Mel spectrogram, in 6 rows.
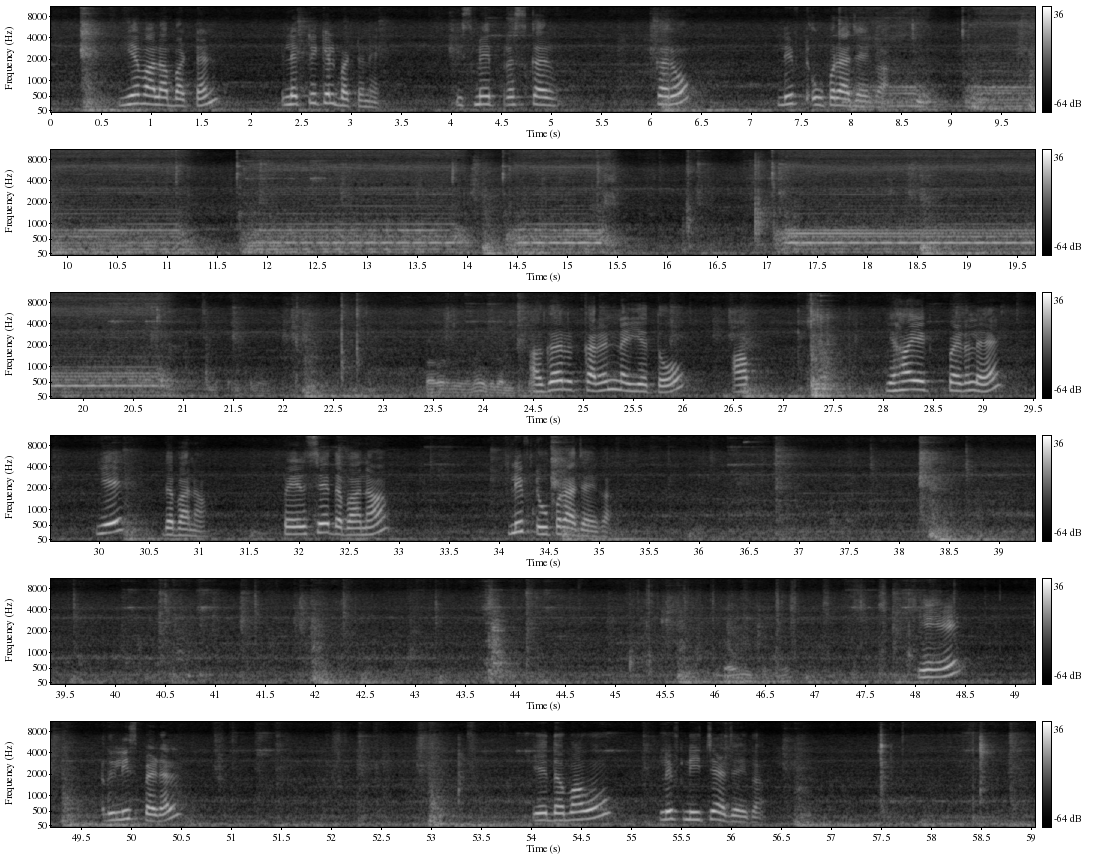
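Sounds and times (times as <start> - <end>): hydraulic pump whine: 7.8 - 15.6, 17.0 - 21.1
hydraulic pump pedal clunks: 16.2 - 22.8.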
